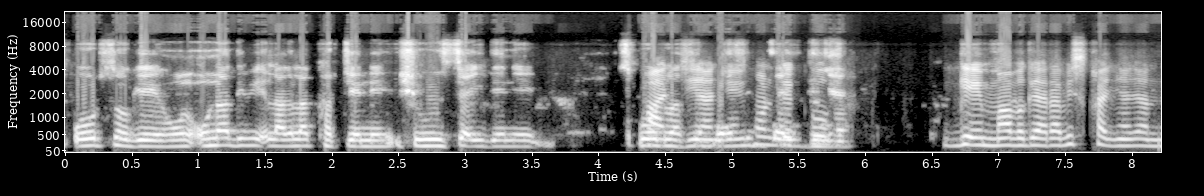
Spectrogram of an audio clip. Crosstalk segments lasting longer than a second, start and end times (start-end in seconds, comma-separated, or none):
4.4-5.7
